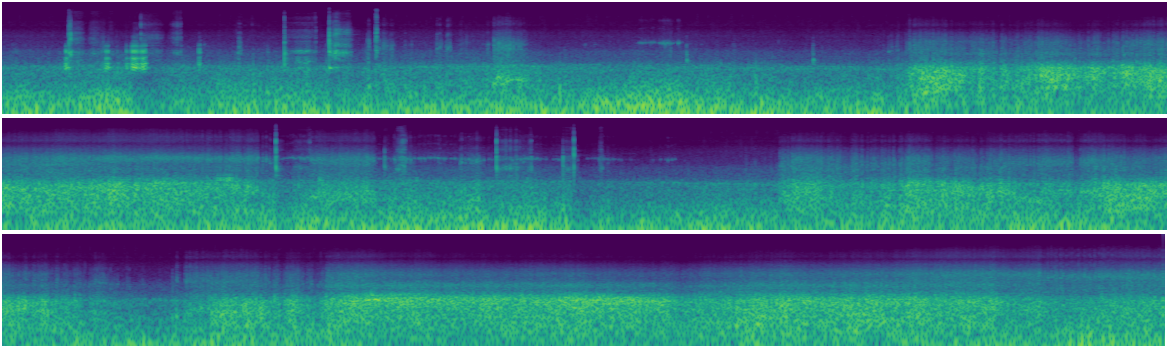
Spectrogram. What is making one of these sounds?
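Strong wind rushes and buffets loudly throughout.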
